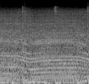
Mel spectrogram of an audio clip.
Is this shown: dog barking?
no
